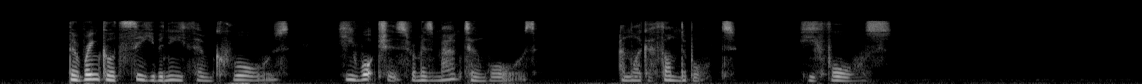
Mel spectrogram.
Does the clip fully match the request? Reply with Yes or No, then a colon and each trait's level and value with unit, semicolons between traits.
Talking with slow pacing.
Yes: slow, 95 wpm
